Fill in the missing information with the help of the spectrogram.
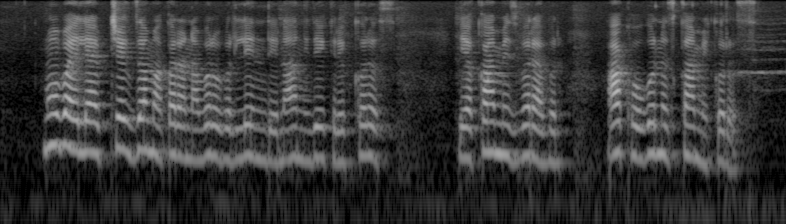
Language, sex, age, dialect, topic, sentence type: Marathi, female, 31-35, Northern Konkan, banking, statement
